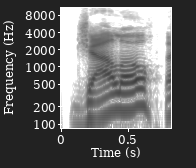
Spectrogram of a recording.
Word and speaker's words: giallo: Giallo? That's how you pronounce it? Okay. I guess it's giallo. – Okay. Which is, it's Italian for yellow, so I guess it makes sense. It kind of sounds like yellow.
